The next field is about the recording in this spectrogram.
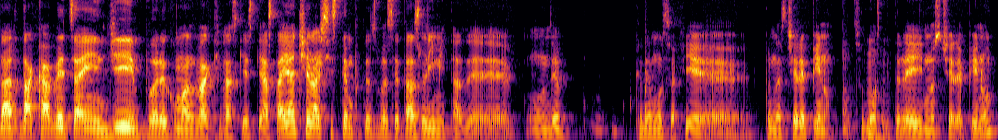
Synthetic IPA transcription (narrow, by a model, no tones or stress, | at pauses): d̪ard̪akəave̞t̪sʲaɨnd͡ʒivəɾe̞ko̞mand̪vəak̚t̪ivat̪sʲkʲe̞st̪ijaast̪ajeat͡ʃe̞laʃsist̪e̞mpu̥t̪et̪s̬ʲvəset̪at̪sʲlimit̪ad̪ḛund̪e̞ | kɨt̪d̪e̞mult̪səfije̞̰pɨnəst͡ʃe̞ɾepinṵsubo̞st̪i̥t̪elejejnust͡ʃe̞ɾḛpinu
